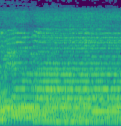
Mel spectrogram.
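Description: A man and a woman singing a worship song together as a duet over keyboard accompaniment, holding long sustained notes.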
